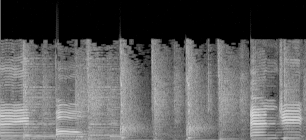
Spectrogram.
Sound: clap

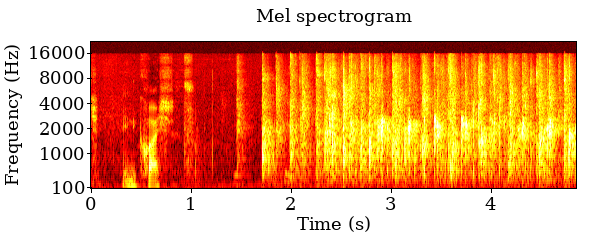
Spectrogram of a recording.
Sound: audience applauds

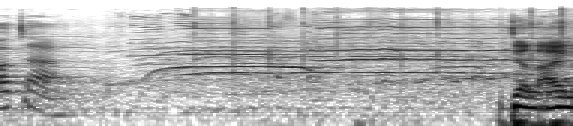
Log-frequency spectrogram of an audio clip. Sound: crowd applauding

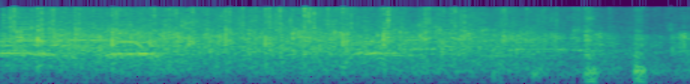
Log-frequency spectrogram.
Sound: audience cheering

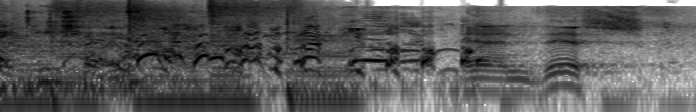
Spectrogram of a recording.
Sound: laughs

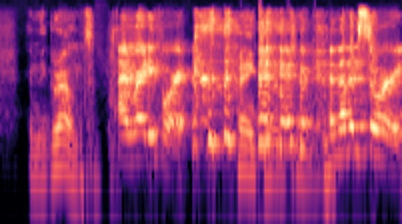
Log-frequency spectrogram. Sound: giggles

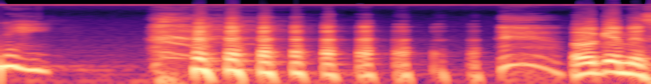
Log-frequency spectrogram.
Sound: laughs

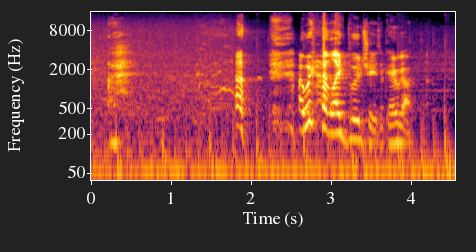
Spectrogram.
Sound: laughs

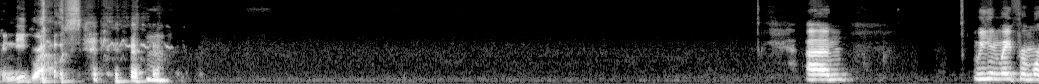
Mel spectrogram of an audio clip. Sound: laughs

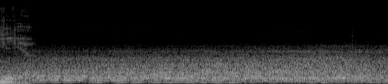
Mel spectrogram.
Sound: engines hum

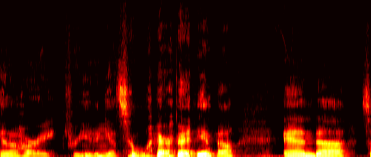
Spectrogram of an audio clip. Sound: laughing

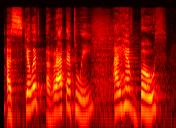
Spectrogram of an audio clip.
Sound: screen whooshes

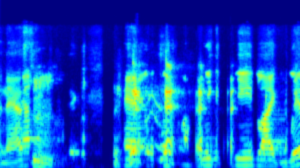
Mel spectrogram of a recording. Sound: laughter

